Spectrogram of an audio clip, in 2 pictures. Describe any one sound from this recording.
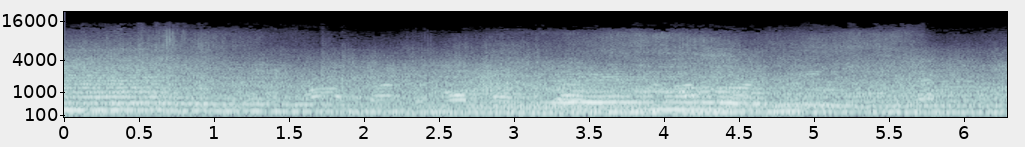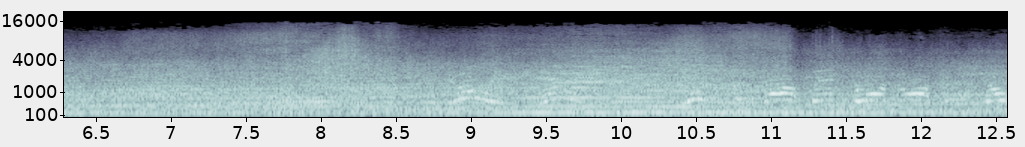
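Race car engines rev up and down as drivers shift gears.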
